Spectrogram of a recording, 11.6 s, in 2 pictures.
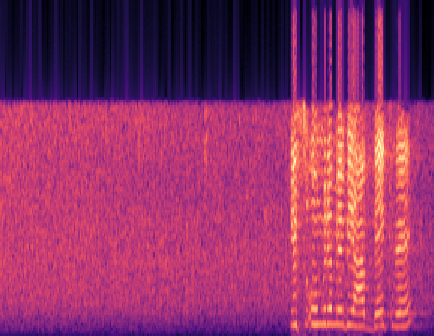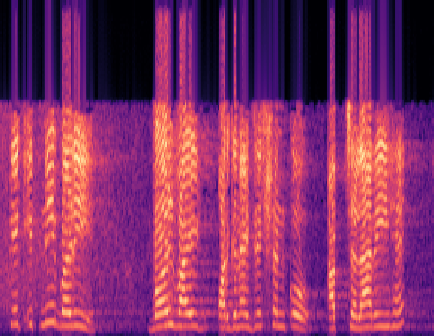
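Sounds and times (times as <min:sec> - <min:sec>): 
loud applause from a large crowd: 0:00.0 - 0:07.7
speech: 0:03.9 - 0:07.1, 0:07.8 - 0:11.3.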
